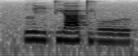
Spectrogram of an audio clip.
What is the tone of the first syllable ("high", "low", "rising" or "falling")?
low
